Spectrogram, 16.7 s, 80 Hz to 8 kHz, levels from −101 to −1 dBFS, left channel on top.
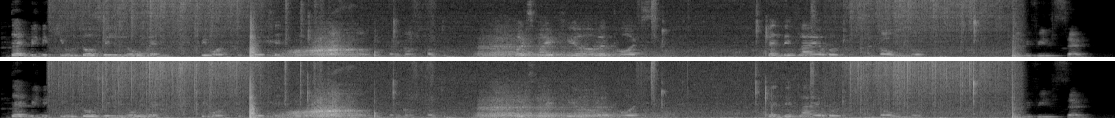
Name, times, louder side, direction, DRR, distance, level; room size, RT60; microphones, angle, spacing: voice 1, 0.1-4.6 7.6-9.8 11.4-12.8, left 1 dB, 65° left, 1.2 m, -45 dB
sound 1, 0.7-15.4, right 2 dB, 60° right, 0.7 m, -41 dB
voice 2, 4.7-6.7 11.4-11.5 13.0-13.9 15.2-16.3, left 3 dB, 45° left, 0.7 m, -51 dB
4.3 x 2.3 x 3.5 m
head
